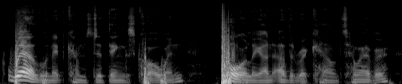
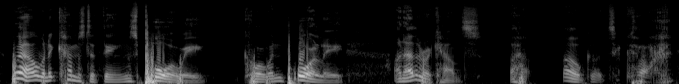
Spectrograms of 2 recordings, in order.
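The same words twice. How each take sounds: First: Louder, lower sarcastic Eric; heavy sarcasm. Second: Drip sarcasm on every word; heavy sarcasm. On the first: Eric answering his brother Corwin with heavy sarcasm. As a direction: sneer the words with heavy sarcasm. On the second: Eric sneering sarcastically at his brother Corwin, heavy sarcasm. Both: A narrator's reading. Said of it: "his voice heavy with that which men call sarcasm".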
